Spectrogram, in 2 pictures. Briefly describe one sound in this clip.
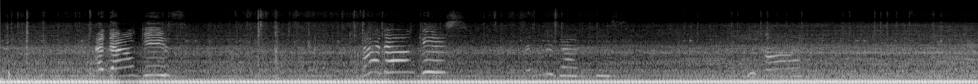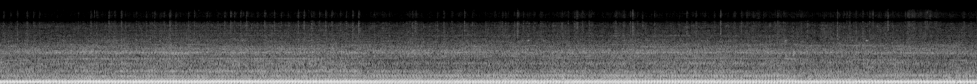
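A vehicle engine hums steadily up close.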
